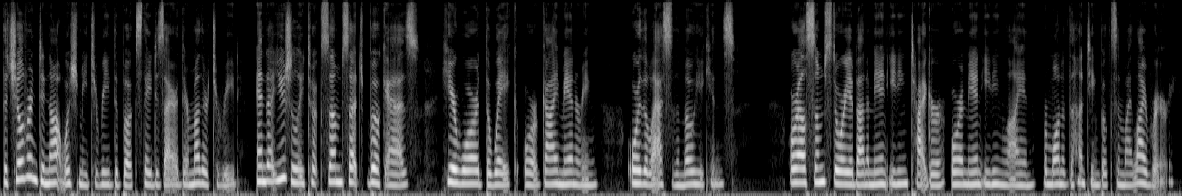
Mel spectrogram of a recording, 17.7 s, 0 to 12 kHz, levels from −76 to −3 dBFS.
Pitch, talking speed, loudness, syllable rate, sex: 220 Hz, 200 wpm, -20 LUFS, 5.1 syllables/s, female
